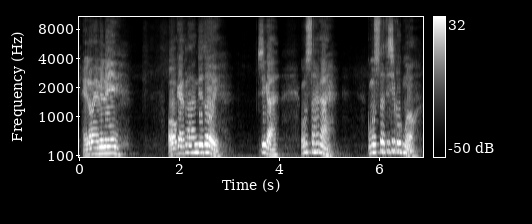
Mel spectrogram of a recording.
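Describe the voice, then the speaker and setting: A man acting in a family drama as an evasive young fiancé, speaking conversationally and hesitantly with a husky voice. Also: fairly high pitch, expressive, a little slow, a little mellow. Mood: gently reassuring. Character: evasive young man engaged to a pregnant woman.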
